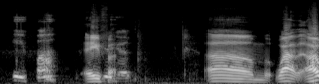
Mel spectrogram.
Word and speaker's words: Aoife: has locked up the town busker friend of Aofi. I'm gonna have to learn how to pronounce that, aren't I? Aoife.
